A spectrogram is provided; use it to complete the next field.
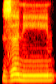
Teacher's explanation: زا سیٹی کے ساتھ ہے، نیم پہ ہم مد عارض کر کے رک رہے ہیں، میم پہ وقف کر رہے ہیں، زنیم.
